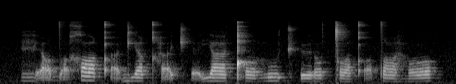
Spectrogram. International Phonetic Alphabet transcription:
ɦɛ̰ dˤɛ̰χɔqʼɛ̰ ɡjɛqʰɛ̰t͡ʃʼɛ̰ jaǃʰɔ ɦu t͡ʃʼʏ ɾɔǀɔqʼɔ̰ tˤaɦɔ

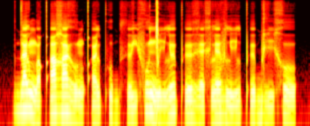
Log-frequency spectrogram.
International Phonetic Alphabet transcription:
da˦lŋo˨qʼa˦ʁa˦ ɣo˨ŋqʼø˨lpʼu˦˨b θø˨jfo˦ŋ͡ǀi˨lø˦ pʼø˦ɣɛ˨xlɛ˦vli˨˦l pʼø˦bɣi˨ xo˦˨

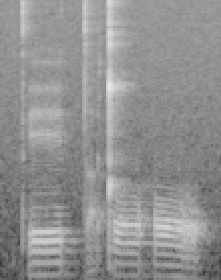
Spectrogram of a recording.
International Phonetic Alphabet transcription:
tʼeːtːa̰ǃɔː hɔː

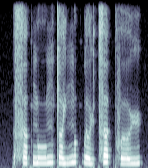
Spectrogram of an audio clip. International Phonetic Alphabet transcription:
sɐ˧k̚n̪uː˨˥ŋt̪ɐ˧j ŋʊ˥k̚ lɵ˨˩ɥt͡sɐ˥t̚fɵ˨˧ɥ

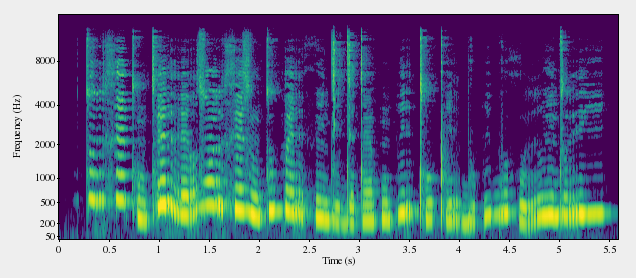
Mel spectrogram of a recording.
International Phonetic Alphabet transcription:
tu˥rxɛ̃˥tʼũ˩tʼɛ˥ rɛ˦r zˤũ˥rxɛ˦zũ˨ tu˥pɛ˦rθĩ˨ di˩dɛ˩tɛ̃˨ pũ˨pi˥rtʼu˨pʼi˨r bɯ˩pi˦bu˦ θu˩rβĩ˥du˥r ji˥

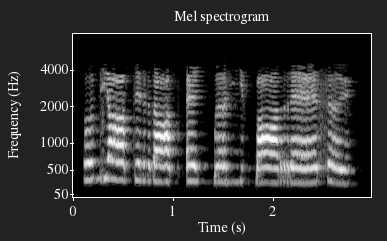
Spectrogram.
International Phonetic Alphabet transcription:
ʊdjɑː tɪrɾɑːtʔɛi̯ ɡ͡bə nʲəɡ͡bɑː rɛːsəːy̯

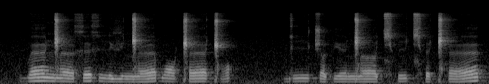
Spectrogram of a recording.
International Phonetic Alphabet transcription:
bɛː ŋ͡ǁɛːxexiː vʲeŋ͡ǁɛː bɔːǁɛːɡ͡ǁɔ | ɡiːt͡ʃɜpʲeː ŋ͡ǁɜːt͡ɕʰi t͡ɕʰeǁʰɛː

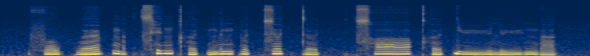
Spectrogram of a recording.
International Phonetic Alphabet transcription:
fo˨˧wkʷœː˨˥p̚ ŋɐ˨k̚t͡sʰɪ˥ŋpʰɵ˨t̚ ŋɵ˥npɵ˧t̚t͡sɵ˥t̚ t̪ɵ˨t̚ | t͡sʰɔː˧ kʰɵ˨˥t̚jyː˨lyː˨˧ ŋɐ˨k̚

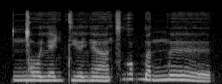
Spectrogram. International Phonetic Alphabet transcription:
ŋ͡ǀolʲaʎtʲɘːlʲ ɾɐ̃ːt͡sɡɔɡ͡bɐ ŋ͡mɘː

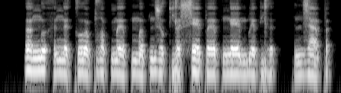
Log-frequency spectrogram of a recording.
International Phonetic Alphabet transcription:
ʌŋohəŋɜ koːpðˤɘpmɜːp mʌpnzokjʌ sɛpɜːp ŋɛːmbɛːpjə̤ | nzap

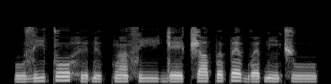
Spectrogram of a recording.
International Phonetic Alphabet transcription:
u˨zi˧ toː˦hɨ˨ɗɨ˨ kʷã˧siː˧ɡeː˧t͡ʃa˦ pə˧pɛ˦˨ɡʷɛ˨˦ ɓĩ˧t͡ʃu˧

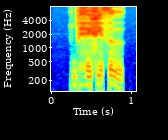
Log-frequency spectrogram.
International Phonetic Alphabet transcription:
bʱefʲeθɯ

